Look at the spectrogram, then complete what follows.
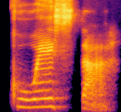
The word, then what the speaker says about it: cuesta: The two vowels are going to be both pronounced. They're going to kind of slide together, but it's going to wind up sounding kind of like a W in English.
